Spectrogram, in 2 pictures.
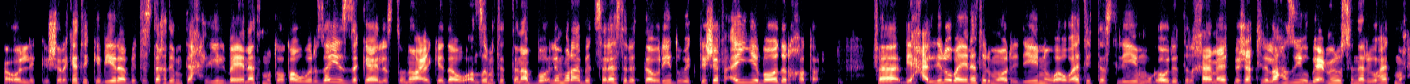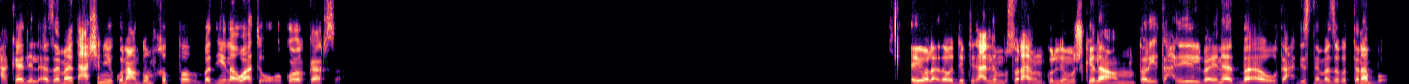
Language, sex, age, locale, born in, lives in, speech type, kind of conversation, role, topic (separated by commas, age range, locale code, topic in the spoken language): Arabic, male, 35-39, ar-EG, Egypt, Egypt, read, expert-assistant, expert, إزاي بتشتغل سلاسل التوريد في الشركات الكبيرة، وليه بتعتبر جزء أساسي في نجاح البزنس؟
